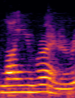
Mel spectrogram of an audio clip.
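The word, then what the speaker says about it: La Llorona: gonna look so cool i never pronounced that properly it's la urona isn't it like the double l is a sort of y sound in spanish i find different languages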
